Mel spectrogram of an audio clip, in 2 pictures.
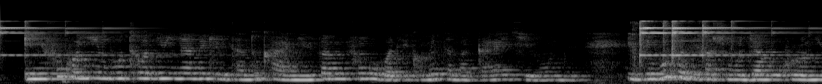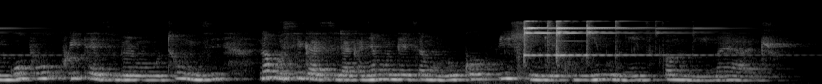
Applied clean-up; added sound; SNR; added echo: none; Doorbell; 0 dB; reverberation time 0.8 s.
